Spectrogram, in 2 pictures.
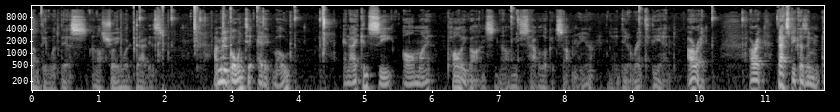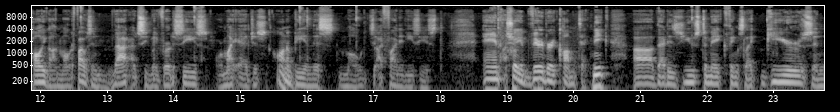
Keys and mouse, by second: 2.9 Tab, 10.2-12.6 middle drag, 12.6-17.7 drag, 17.7 middle click, 21.9-23.7 middle drag.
